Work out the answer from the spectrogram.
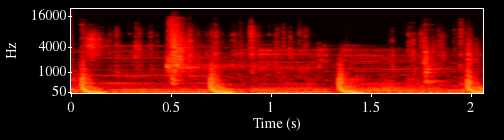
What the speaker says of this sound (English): I'm tippity typing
